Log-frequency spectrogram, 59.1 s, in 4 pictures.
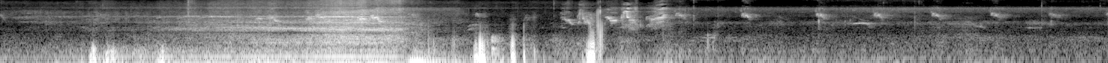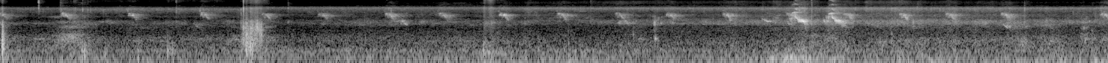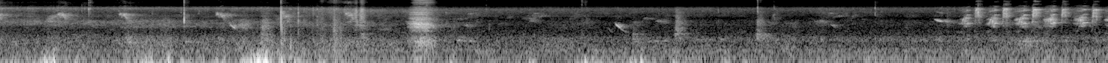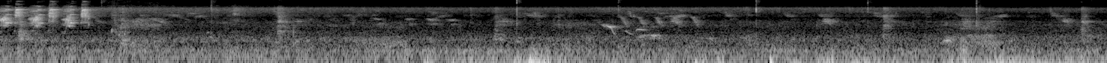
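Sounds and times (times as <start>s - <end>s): bird chirping: 0.0s - 9.3s, 42.0s - 45.7s.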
